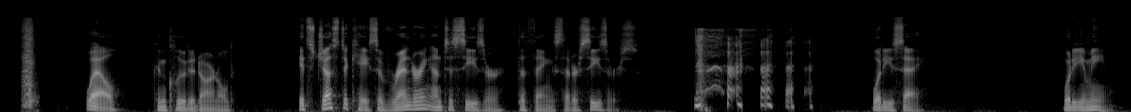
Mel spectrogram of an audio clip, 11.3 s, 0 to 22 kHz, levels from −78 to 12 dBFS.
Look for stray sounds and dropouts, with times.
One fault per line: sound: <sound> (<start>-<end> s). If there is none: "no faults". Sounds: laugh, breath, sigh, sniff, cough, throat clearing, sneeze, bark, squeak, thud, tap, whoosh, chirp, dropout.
sound: squeak (0.2-0.4 s)
sound: laugh (6.9-8.2 s)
